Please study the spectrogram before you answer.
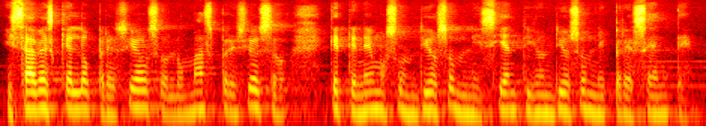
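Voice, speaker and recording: A man preaching a sermon in church, emphatic, rising to loud exclamations and dropping to soft asides, with fillers and self-corrections. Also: breathy edge. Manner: emphatic, swinging between raised exclamations and soft low asides; hesitant fillers and self-corrections while finding verses. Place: church hall. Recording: reverberant church hall with music behind.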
